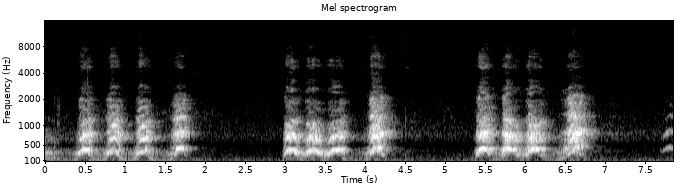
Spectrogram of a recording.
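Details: Presa Canario puppies, a litter of males and females born 2/10/2016, yap in three clustered bursts of four or five rapid barks each, separated by short quiet gaps.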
